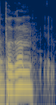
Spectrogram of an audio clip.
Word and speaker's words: pogrom: Euh, mais donc euh, voilà, ils continuent à faire euh, leur, leur polgrom. voilà, c'est comme ça que ça a été qualifié par, par ces gens. que J'ai mal prononcé. Je pense. Vas-y. – Hein, leur pogrom Pogrom, pardon. J'ai rajouté un petit L.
